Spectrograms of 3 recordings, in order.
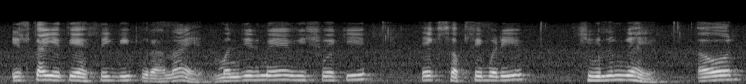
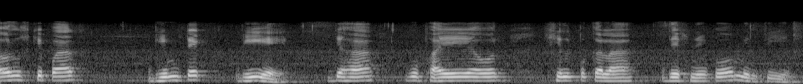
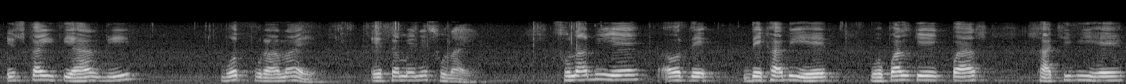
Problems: constant background noise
